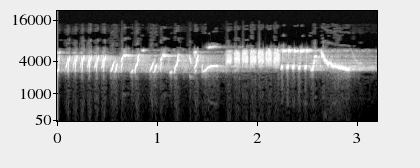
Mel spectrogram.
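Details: European goldfinch song from a rare recording dating back to 1985: rapid high twittering, a fast series of short notes giving way to buzzy trills and a sliding whistle, with no low sounds.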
